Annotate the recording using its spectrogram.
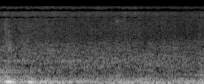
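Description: Egg frying on hot iron griddle pans, a steady rain-like sizzle with a low rumble underneath.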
